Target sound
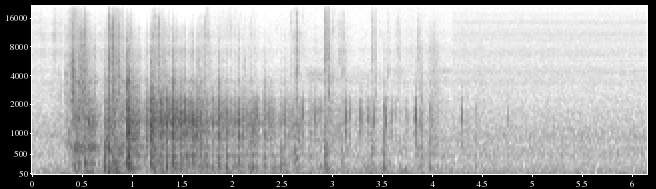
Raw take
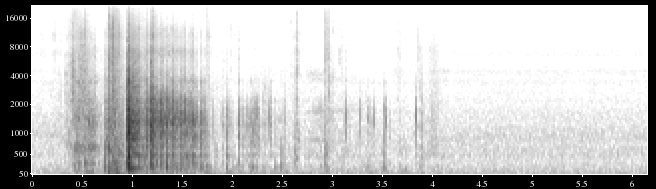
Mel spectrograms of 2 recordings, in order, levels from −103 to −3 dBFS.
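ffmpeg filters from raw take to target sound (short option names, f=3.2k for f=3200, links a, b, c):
-filter_complex "[0:a]acompressor=threshold=-53dB:ratio=2.5,asplit=2[a][b];[b]aecho=0:1:456|912|1368|1824:0.335|0.134|0.0536|0.0214[c];[a][c]amix=inputs=2:normalize=0,volume=12.5dB"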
